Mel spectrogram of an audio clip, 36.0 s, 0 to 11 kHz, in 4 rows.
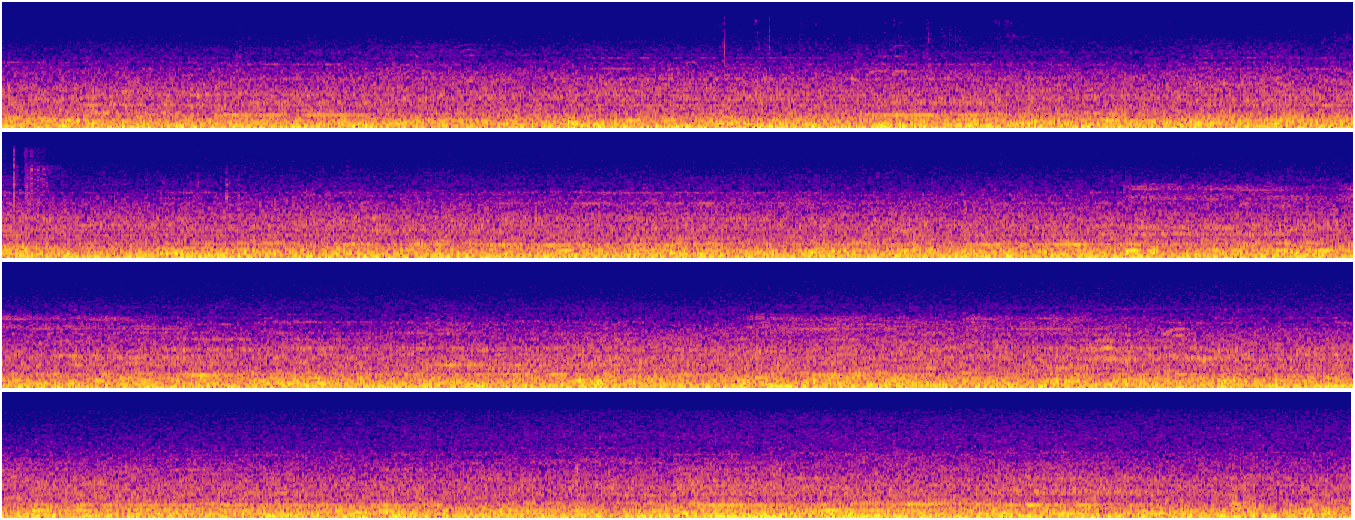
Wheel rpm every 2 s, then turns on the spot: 0, 0, 0, 0, 0, 0, 0, 0, 0, 0, 0, 0, 0, 0, 0, 0, 0, 0.
none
